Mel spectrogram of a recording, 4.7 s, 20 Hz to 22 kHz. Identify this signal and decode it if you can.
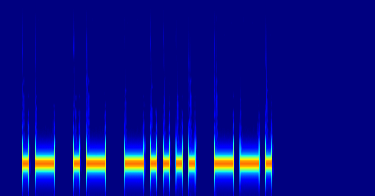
Morse code, heard as a keyed tone, about 15 wpm, 700 Hz. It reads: AA6G
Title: USA Callsign DE Callsign - 4 Characters - 15wpm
